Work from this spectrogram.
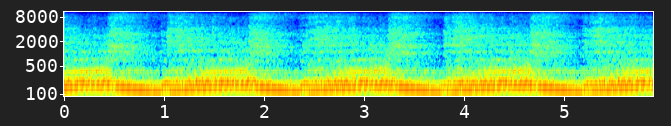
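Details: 1UZ V8 Ford Falcon on first drive, warm with radiator hot and gauge near 160: the idle surges and falls back about every second and a half, never settling. Owner unsure why; hunting idle.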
